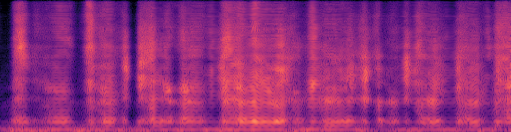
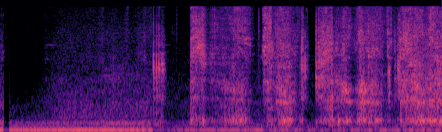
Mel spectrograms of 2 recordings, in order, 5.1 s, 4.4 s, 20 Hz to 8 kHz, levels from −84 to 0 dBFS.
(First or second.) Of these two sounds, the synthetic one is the first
